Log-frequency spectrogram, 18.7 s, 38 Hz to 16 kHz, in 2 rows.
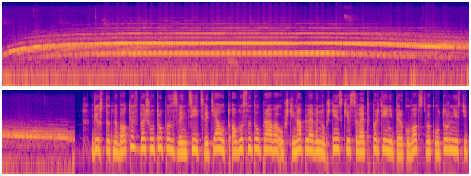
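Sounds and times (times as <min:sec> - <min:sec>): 
civil defense siren wailing: 0:00.0 - 0:10.8
speech: 0:11.2 - 0:18.6.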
